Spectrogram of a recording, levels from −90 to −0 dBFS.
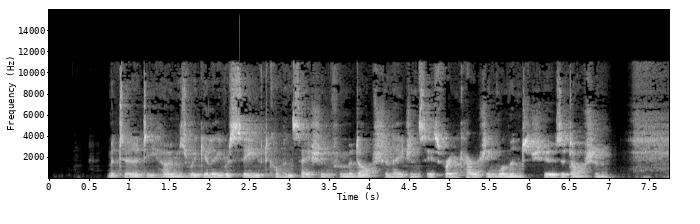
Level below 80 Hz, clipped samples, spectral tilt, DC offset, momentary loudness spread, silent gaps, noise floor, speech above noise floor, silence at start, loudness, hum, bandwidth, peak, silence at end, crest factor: -48 dBFS; under 0.1%; -4 dB/octave; under 0.1%; 9 LU; none; -64 dBFS; 47 dB; 0.75 s; -16 LUFS; none; 11.5 kHz; 0 dBFS; 0 s; 18 dB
